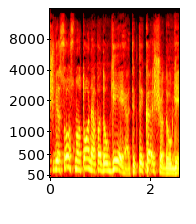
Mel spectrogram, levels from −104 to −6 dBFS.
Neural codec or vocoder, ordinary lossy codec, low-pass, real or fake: none; MP3, 96 kbps; 14.4 kHz; real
